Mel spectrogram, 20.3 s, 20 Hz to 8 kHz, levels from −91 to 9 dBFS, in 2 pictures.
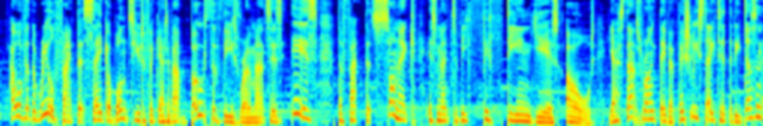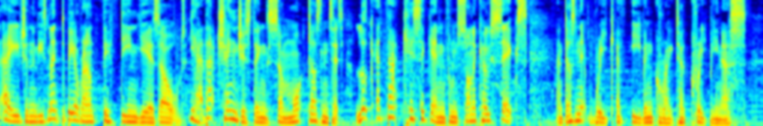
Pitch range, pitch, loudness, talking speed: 120-170 Hz, 140 Hz, -15 LUFS, 205 wpm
